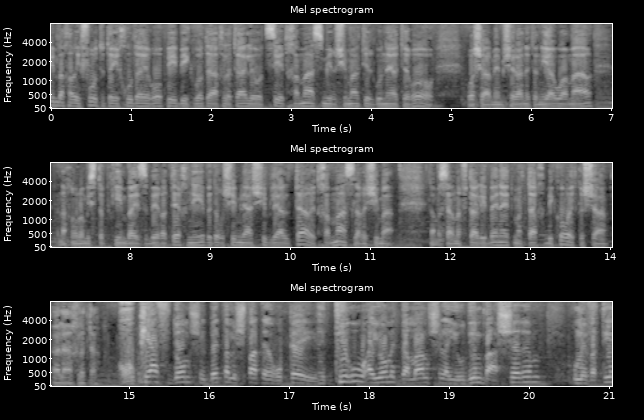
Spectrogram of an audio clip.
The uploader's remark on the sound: live via telephone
